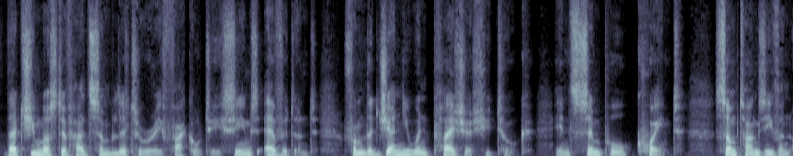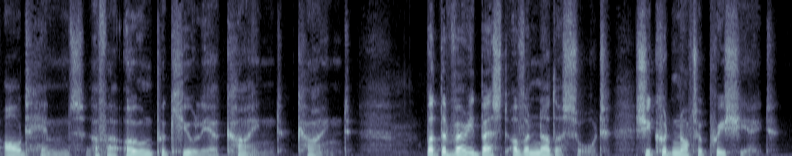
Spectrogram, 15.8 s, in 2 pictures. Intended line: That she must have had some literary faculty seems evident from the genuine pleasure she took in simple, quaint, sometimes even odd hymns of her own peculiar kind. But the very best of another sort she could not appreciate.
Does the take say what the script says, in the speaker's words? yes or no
no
